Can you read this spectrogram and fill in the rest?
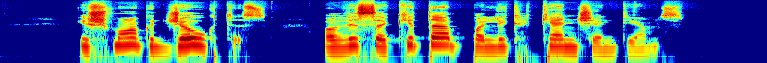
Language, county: Lithuanian, Vilnius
